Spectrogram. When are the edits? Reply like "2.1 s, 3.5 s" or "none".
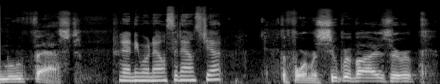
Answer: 1.2 s, 2.8 s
